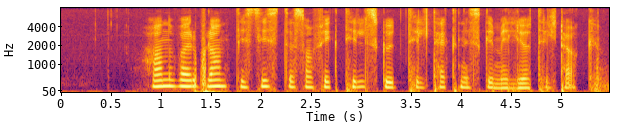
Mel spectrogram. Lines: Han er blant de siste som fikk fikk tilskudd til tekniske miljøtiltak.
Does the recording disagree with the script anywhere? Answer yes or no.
yes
